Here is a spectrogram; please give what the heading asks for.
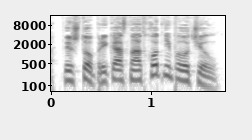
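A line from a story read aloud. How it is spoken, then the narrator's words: Plain question. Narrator (Russian): спросил его Шапошников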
